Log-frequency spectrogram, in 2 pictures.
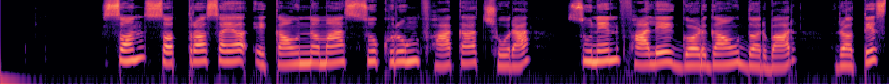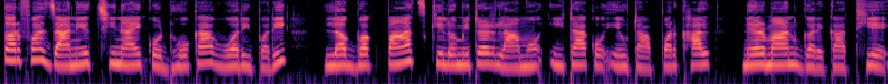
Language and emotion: Nepali, neutral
